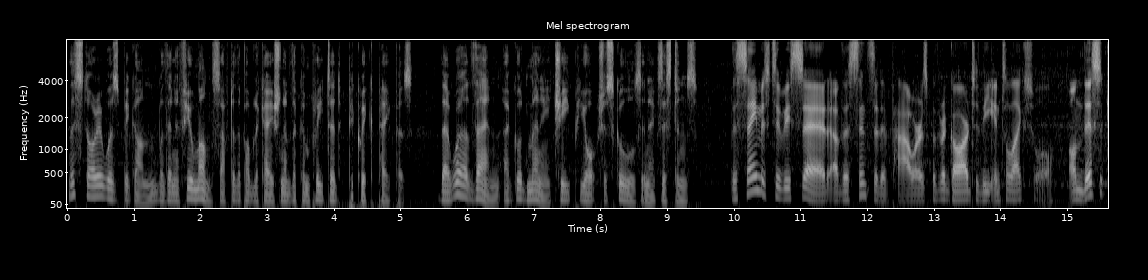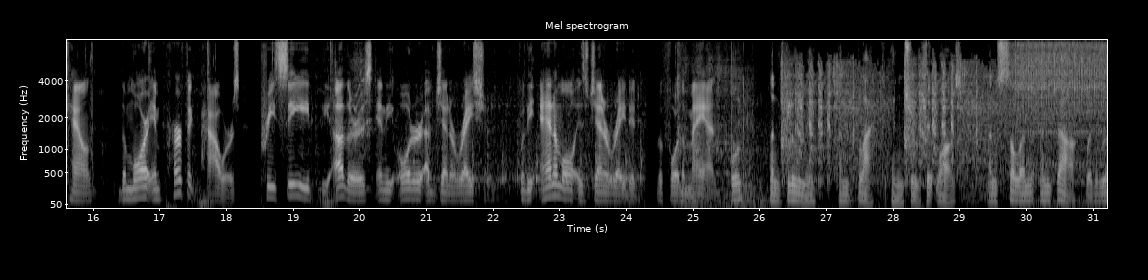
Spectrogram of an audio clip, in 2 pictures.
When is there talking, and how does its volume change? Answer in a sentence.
You can hear the talking from 0.0 to 31.1 s, at a steady volume.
